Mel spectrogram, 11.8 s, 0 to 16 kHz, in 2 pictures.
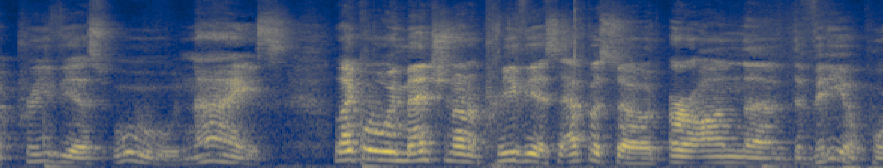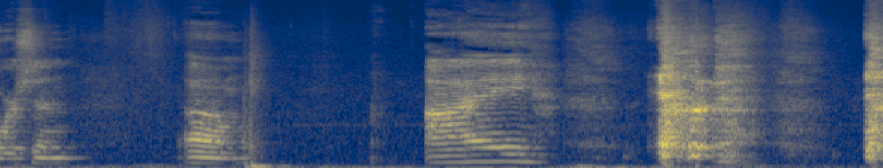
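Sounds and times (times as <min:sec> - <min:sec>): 
speech: 0:00.1 - 0:06.4, 0:07.1 - 0:07.7, 0:08.7 - 0:09.6, 0:10.2 - 0:10.9
person coughing: 0:10.2 - 0:11.0.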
